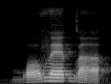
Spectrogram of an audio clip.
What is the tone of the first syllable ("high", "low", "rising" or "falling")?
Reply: rising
